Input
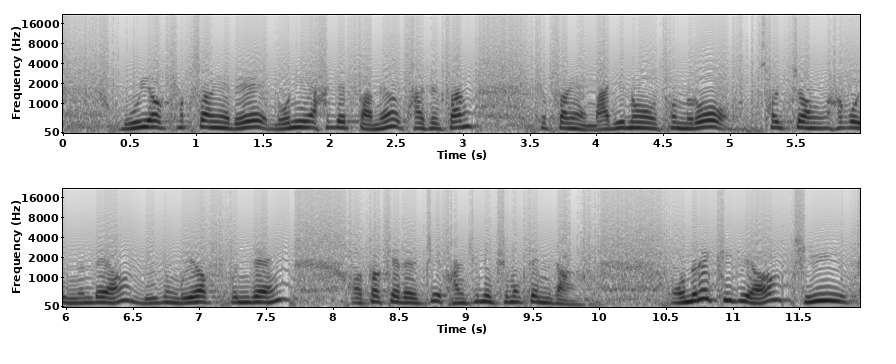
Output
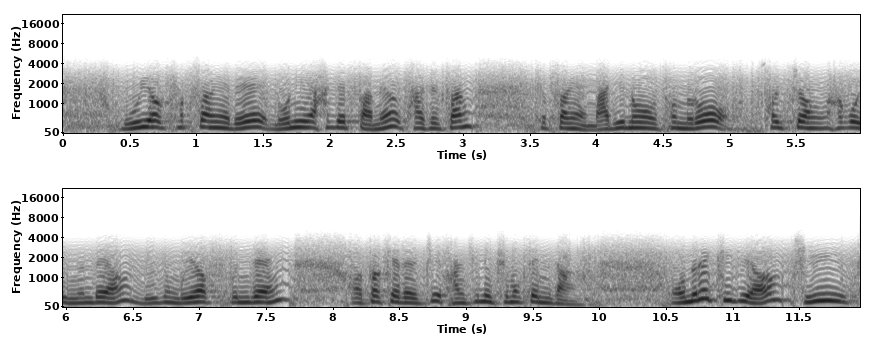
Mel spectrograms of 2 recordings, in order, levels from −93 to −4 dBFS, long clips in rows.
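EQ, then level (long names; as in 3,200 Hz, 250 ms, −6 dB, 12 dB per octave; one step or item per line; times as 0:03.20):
low-pass filter 2,100 Hz 24 dB per octave
low-shelf EQ 200 Hz −4.5 dB
0.0 dB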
